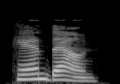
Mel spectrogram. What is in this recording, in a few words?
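"hand down", British English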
